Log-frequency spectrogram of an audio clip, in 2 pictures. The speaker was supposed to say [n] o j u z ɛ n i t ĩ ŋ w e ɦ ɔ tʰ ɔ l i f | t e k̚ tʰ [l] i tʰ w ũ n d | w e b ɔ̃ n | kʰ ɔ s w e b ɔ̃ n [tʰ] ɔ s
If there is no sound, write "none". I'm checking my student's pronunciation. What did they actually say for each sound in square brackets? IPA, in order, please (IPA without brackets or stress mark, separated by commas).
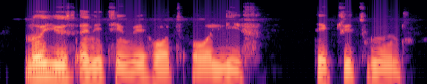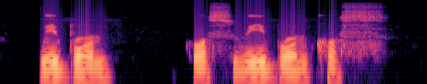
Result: n, ɹ, kʰ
